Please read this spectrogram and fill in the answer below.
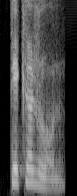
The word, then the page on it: picaroon: Indian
